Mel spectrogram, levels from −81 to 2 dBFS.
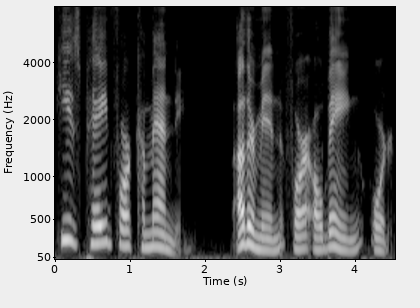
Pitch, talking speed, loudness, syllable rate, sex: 165 Hz, 130 wpm, -20 LUFS, 3.9 syllables/s, male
